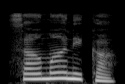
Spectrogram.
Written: ಸಾಮಾನಿಕ

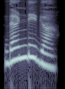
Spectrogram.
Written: ಧಾಂಡಿಗ

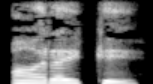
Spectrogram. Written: ಆರ್ಯಕೆ

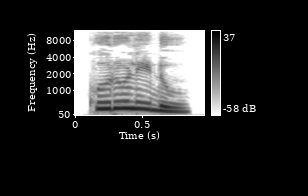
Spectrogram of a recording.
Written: ಗರಳೊಡೆ

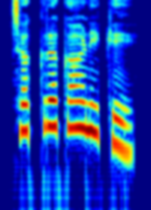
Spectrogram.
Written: ಚಕ್ರಕಾಣಿಕೆ

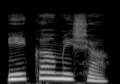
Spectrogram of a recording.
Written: ಏಕಾಮಿಷ

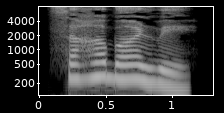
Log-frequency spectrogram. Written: ಸಹಬಾಳ್ವೆ

